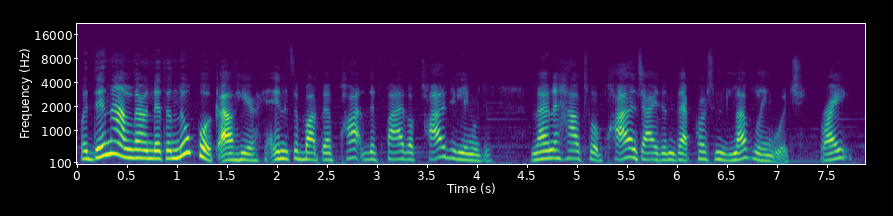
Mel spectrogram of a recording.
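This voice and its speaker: A woman's voice: mid-range voice, expressive, a little fast, soft background music. A woman hosting a conversational interview show, talking in a folksy, affirming way and addressing listeners directly. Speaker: radio show host.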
